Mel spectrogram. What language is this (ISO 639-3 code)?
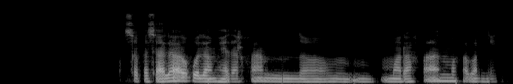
pus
